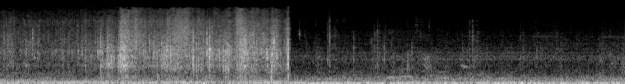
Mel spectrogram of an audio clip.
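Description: Live crabs crawling over one another in a plastic bucket, a dense crackling rustle of shells and legs that lasts about two seconds. It then breaks off at a cut to a low steady rumble with a few faint clicks.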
